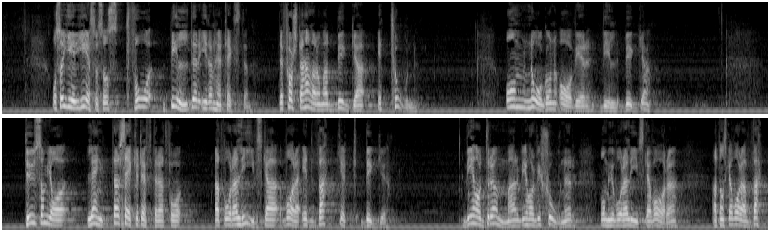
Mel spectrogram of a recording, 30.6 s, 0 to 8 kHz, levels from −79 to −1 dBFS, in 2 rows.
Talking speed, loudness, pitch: 115 wpm, -23 LUFS, 130 Hz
